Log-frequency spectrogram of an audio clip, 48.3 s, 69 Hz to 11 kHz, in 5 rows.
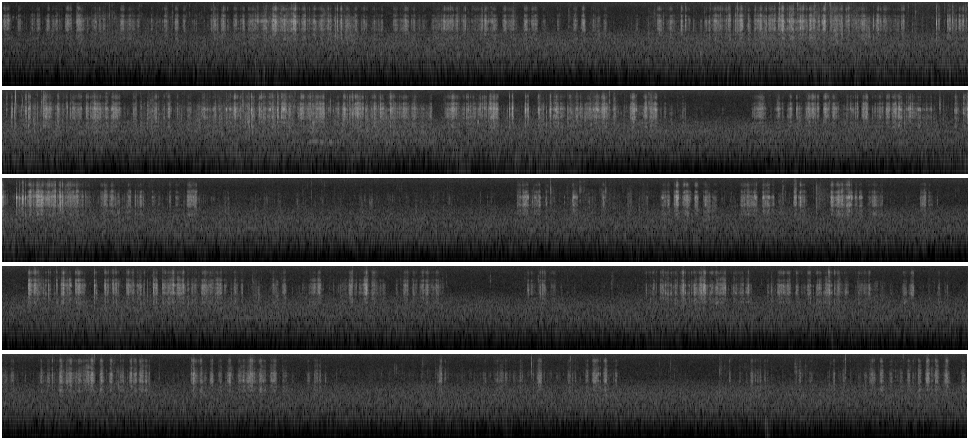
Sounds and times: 0.0s dried, curled up leaves on a branch 48.2s

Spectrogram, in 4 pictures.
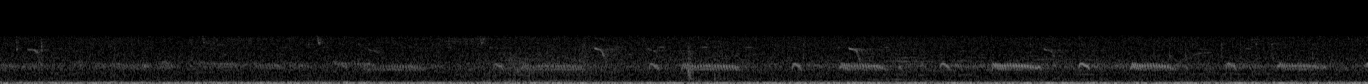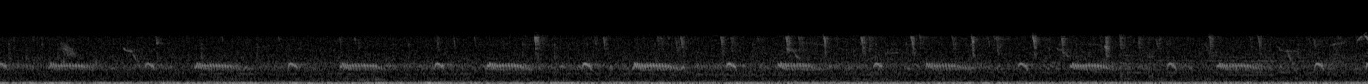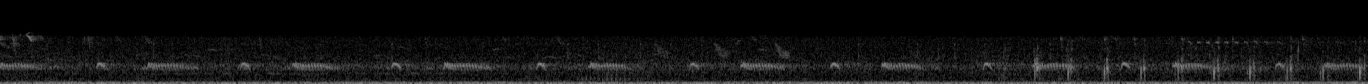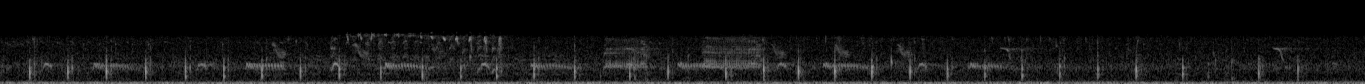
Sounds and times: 37.2s Squirrels 54.5s
37.7s Leopard Drinking 54.5s

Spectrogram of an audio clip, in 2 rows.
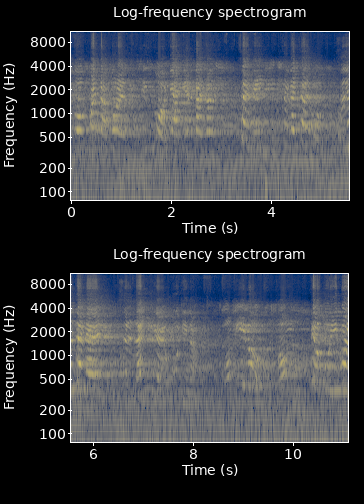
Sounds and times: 0.0s People and students 11.1s

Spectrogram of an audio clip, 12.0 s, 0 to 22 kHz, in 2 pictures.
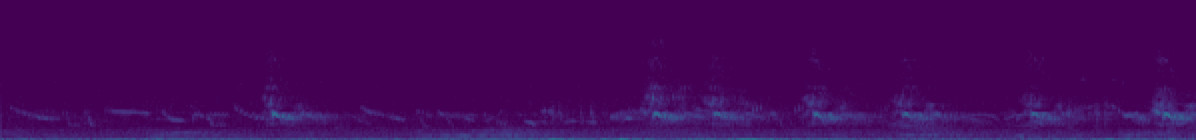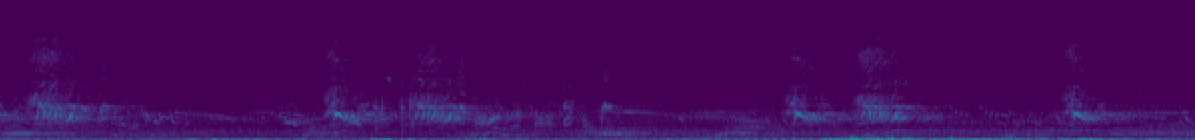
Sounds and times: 0.0s birds 11.9s

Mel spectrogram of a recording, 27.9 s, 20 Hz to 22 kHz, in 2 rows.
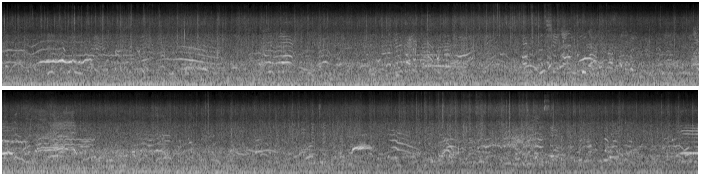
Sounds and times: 0.0s children running and shouting 27.8s

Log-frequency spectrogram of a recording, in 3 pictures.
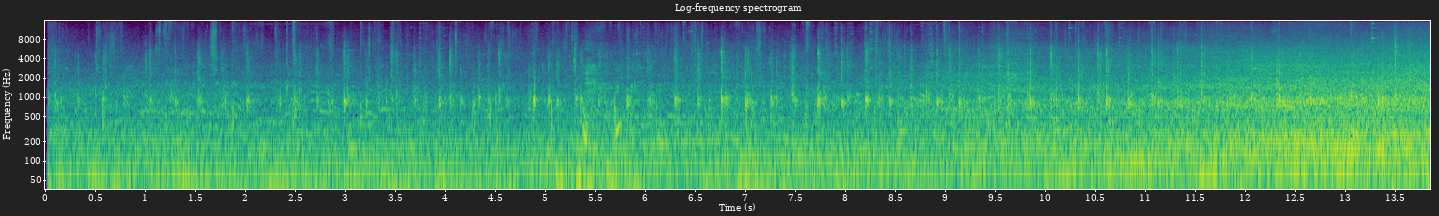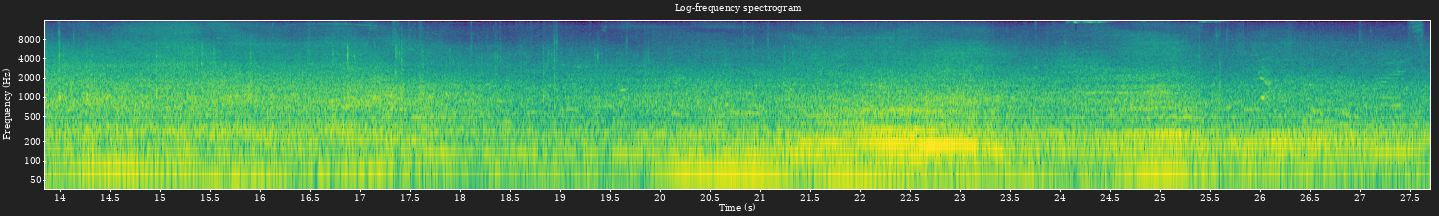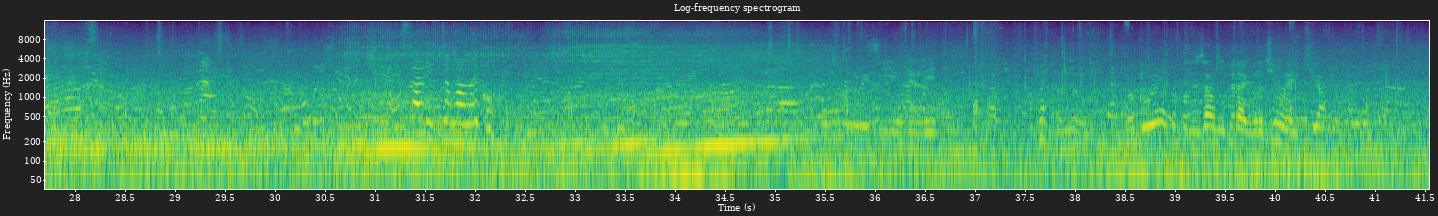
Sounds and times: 0.0s Horses in traffic 41.5s

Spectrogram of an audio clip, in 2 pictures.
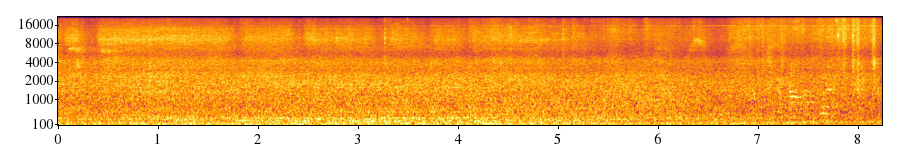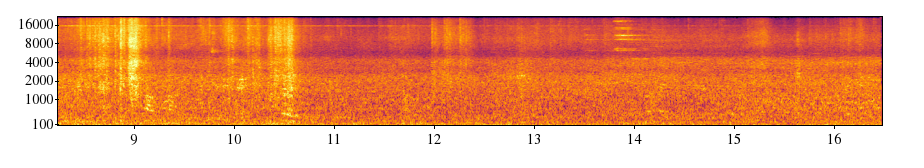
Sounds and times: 0.0s Pedestrians 16.4s
0.0s Various shops voices 16.4s

